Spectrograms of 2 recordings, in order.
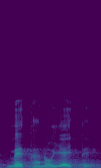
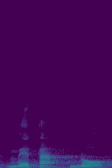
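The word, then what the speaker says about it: μετανοεῖτε: Y la palabra o el verbo imperativo en griego es metanoieite, metanoeite.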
